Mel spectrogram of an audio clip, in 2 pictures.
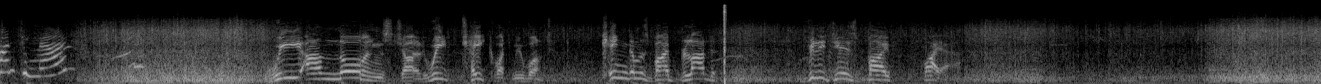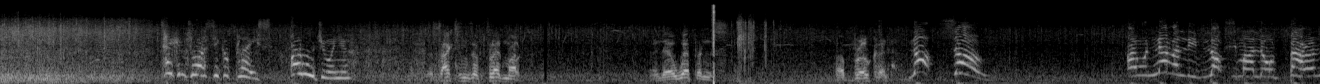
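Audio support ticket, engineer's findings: Brief blip or click with a forward jump in the audio at 1.33, 4.12 and 12.52 s (about 0.1 s lost each), 18.35 s (about 0.2 s) and 20.46 s (about 0.15 s). Compressed frames skipped: decoder missing or rejecting a handful of frames, consistent with 24 ms frames.

Short crack at 7.24 and 20.34 s, each about 5.33 ms long. Uninitialised buffer: playback read a block before audio was written to it, so leftover memory came out as samples. The length fits a 256-sample block.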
